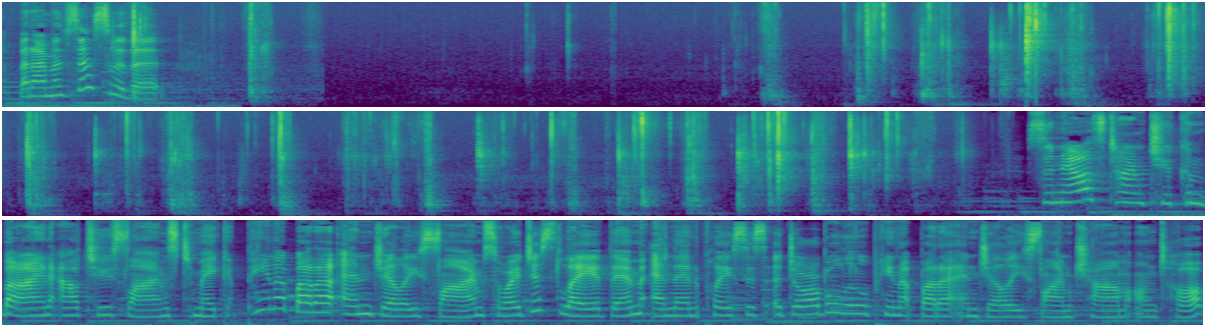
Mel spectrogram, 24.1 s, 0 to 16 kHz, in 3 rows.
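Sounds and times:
slime kneaded by hand: 0.9s - 2.2s, 3.4s - 14.6s
sticky clicks and pops: 3.4s - 14.6s.

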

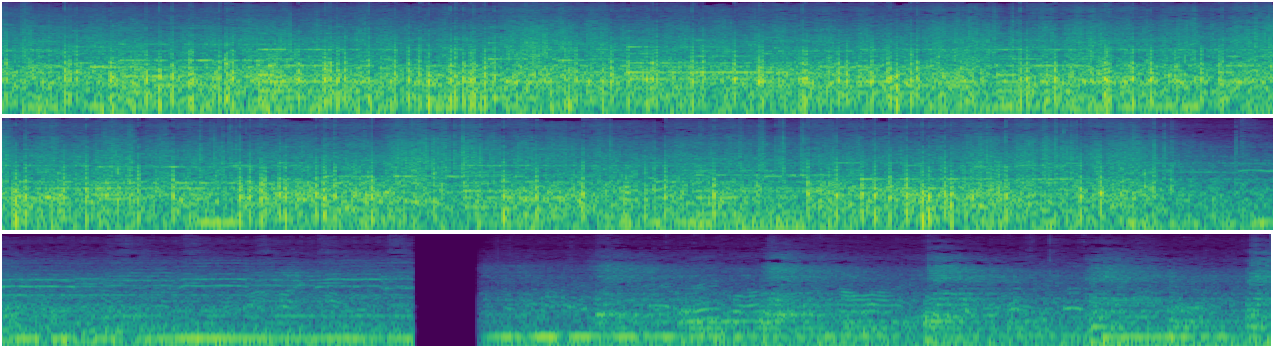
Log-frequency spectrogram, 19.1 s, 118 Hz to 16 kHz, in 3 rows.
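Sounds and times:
fireworks crackling and banging: 0.0s - 13.0s
music: 0.0s - 19.0s.

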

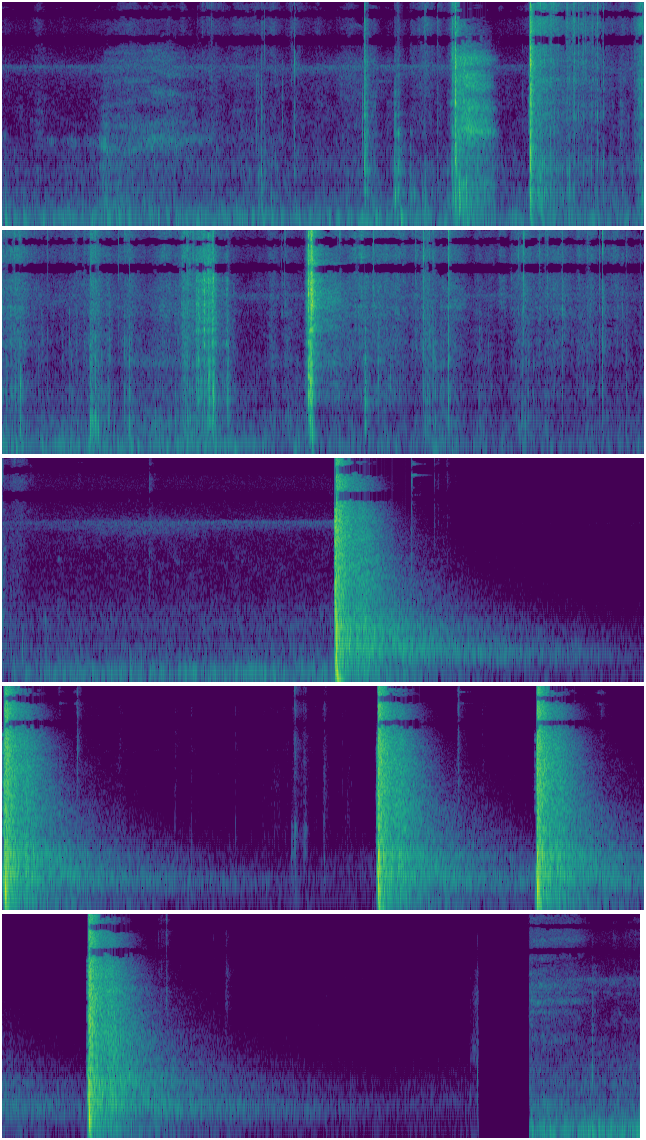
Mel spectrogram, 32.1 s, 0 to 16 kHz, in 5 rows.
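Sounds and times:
rifle handling metallic clicks: 8.1s - 10.9s
loud rifle shot: 16.2s - 17.2s, 19.3s - 20.2s, 23.0s - 23.8s, 24.6s - 25.5s, 26.5s - 27.7s.

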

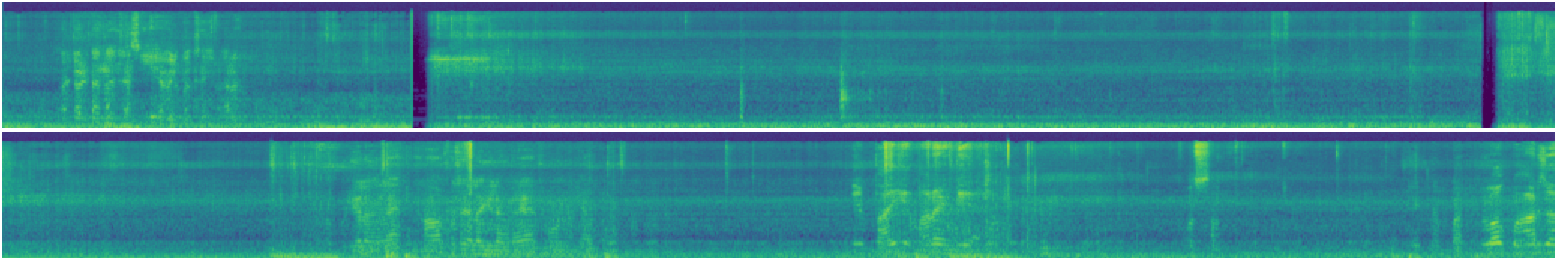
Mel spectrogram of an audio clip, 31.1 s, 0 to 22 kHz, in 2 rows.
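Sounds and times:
car engine and tyre noise: 0.0s - 31.0s.

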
